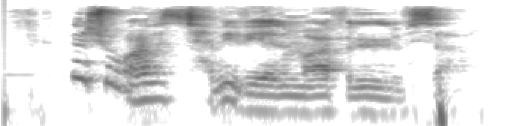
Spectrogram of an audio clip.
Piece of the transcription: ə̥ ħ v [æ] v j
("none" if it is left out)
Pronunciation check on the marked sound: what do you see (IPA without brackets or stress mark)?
i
